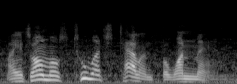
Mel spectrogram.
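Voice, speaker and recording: A faintly hissy, dulled old radio recording of a grandiose male painter. He is pompous and self-dramatizing, with pitch that swoops theatrically in classic 1950s radio style. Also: wildly swooping pitch, normal speed. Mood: smug boasting. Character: conceited, grandiose bohemian male painter, blithely self-adoring. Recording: slightly dull, hissy vintage radio recording.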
